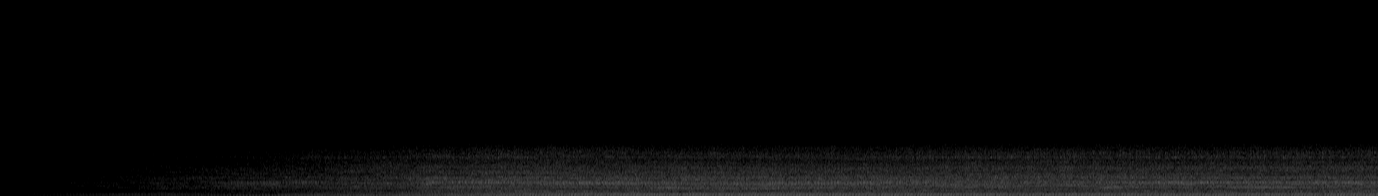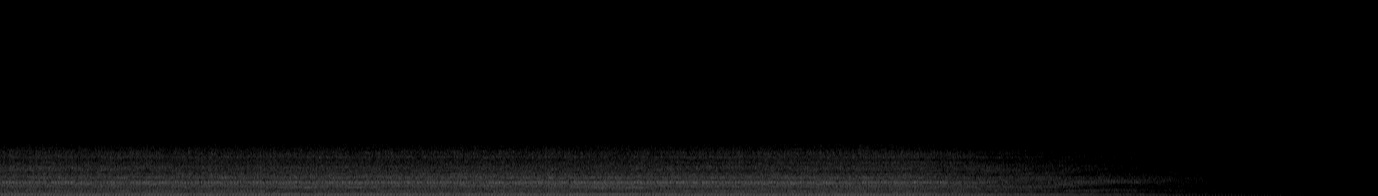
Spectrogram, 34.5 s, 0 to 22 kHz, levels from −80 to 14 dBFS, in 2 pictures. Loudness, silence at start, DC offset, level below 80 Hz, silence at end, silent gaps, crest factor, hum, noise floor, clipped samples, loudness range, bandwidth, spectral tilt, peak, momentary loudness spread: -50 LUFS; 0.6 s; under 0.1%; under -90 dBFS; 1.95 s; none; 16 dB; none; -90 dBFS; under 0.1%; 12 LU; 6.2 kHz; -2 dB/octave; -38 dBFS; 11 LU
